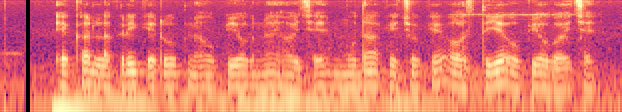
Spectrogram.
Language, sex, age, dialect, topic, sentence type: Maithili, male, 18-24, Eastern / Thethi, agriculture, statement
